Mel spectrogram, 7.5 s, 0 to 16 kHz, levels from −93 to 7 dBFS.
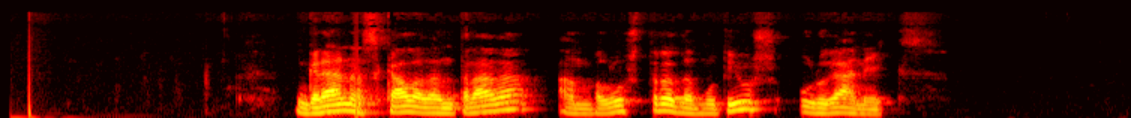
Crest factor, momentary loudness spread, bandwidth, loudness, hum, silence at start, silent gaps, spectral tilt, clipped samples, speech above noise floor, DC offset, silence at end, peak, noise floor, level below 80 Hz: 20 dB; 15 LU; 11.5 kHz; -25 LUFS; none; 2 s; none; -8 dB/octave; under 0.1%; 58 dB; under 0.1%; 1.65 s; -6 dBFS; -82 dBFS; -62 dBFS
